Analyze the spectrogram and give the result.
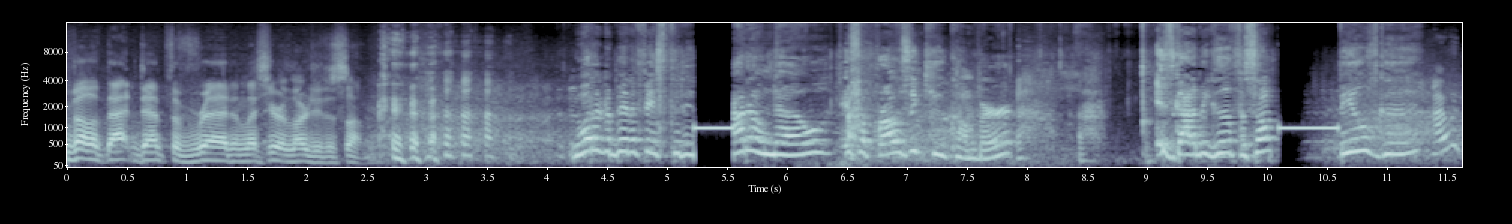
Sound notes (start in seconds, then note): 2.5 audience laughs; 5.2 beep; 10.0 beep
